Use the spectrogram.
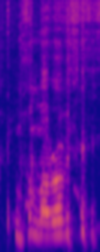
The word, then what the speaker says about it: Monrovia: How you pronounce it? What? Which one? Monrovia.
